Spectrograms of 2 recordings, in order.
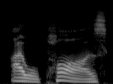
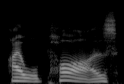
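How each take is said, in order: Both takes have the same delivery.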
